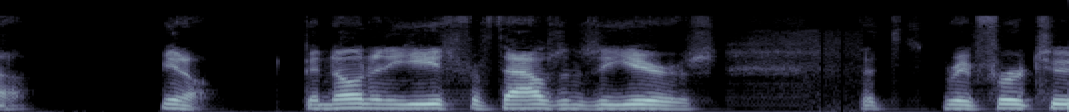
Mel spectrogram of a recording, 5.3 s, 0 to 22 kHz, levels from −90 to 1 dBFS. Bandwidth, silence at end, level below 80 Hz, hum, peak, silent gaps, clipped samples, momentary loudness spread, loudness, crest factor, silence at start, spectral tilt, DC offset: 12.5 kHz; 0 s; -76 dBFS; none; -12 dBFS; 0.32-0.37 s, 0.43-0.80 s; under 0.1%; 18 LU; -30 LUFS; 20 dB; 0 s; -6 dB/octave; under 0.1%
